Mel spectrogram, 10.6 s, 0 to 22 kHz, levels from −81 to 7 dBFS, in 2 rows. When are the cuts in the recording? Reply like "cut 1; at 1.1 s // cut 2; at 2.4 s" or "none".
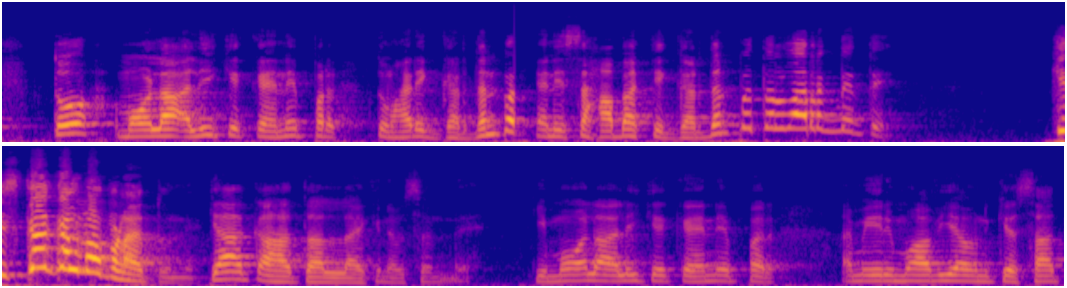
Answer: cut 1; at 2.5 s // cut 2; at 6.2 s

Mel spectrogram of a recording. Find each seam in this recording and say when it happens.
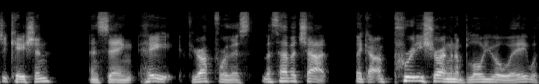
cut 1; at 3.4 s

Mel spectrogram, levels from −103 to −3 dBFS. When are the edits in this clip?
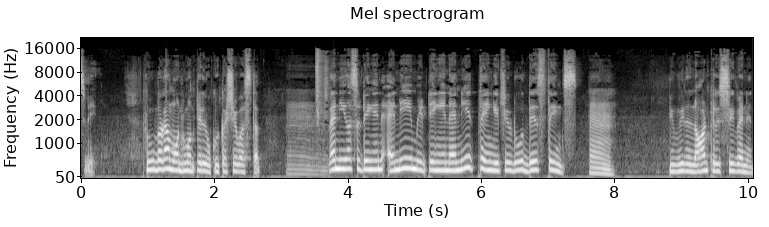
cut 1; at 3.5 s

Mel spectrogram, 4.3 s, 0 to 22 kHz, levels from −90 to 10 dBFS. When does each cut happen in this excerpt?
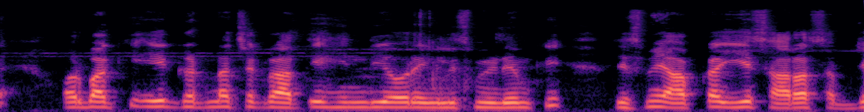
none

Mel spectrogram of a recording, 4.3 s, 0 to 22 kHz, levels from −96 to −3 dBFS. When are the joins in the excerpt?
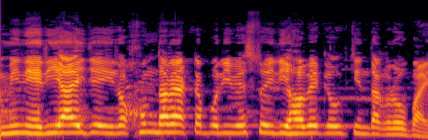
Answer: none

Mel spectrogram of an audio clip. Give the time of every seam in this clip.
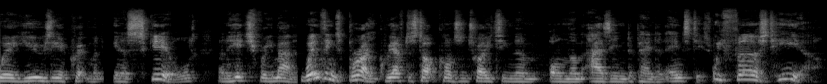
cut 1; at 1.0 s // cut 2; at 2.9 s // cut 3; at 7.1 s

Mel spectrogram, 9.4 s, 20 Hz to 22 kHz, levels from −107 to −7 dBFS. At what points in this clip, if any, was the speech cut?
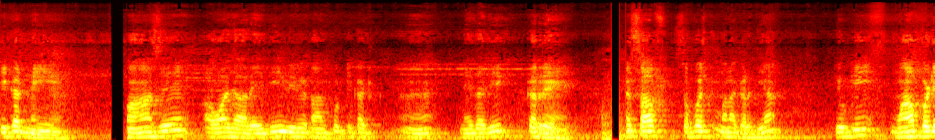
cut 1; at 1.3 s // cut 2; at 6.3 s

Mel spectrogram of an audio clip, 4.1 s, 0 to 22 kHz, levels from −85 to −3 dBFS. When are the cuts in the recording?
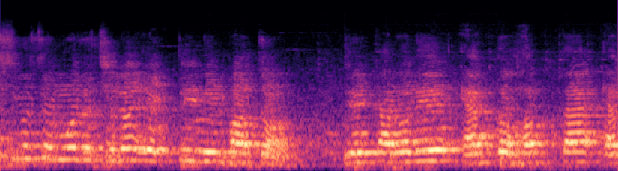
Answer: cut 1; at 2.3 s

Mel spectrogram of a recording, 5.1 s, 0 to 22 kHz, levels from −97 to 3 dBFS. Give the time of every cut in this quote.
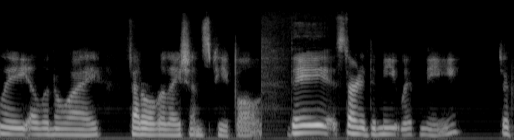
cut 1; at 2.6 s

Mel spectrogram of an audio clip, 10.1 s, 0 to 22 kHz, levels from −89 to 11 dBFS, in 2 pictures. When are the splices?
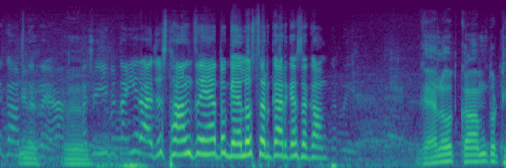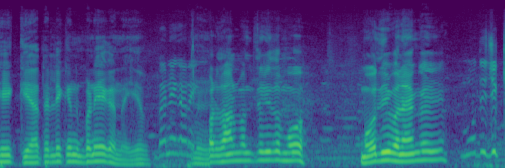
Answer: cut 1; at 7.1 s

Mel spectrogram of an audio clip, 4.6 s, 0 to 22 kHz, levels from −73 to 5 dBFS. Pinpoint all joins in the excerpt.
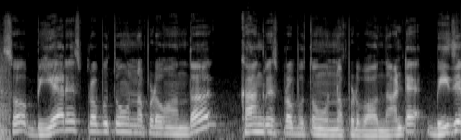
none

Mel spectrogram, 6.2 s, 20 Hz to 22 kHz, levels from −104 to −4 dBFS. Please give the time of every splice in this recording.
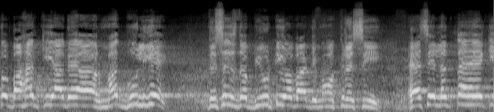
cut 1; at 4.9 s

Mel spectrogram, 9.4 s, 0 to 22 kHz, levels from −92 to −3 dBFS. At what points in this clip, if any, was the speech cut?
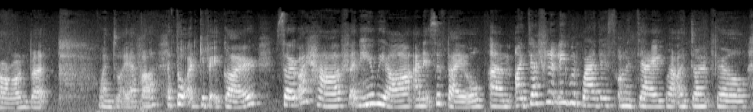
cut 1; at 2.0 s // cut 2; at 6.0 s

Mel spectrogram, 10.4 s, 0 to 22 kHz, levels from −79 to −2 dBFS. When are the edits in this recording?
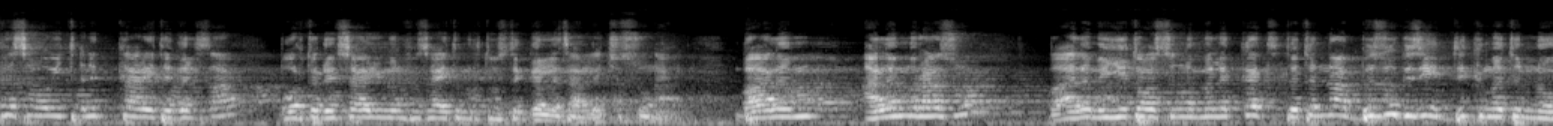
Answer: cut 1; at 8.5 s

